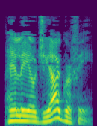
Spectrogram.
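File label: "paleogeography", British English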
